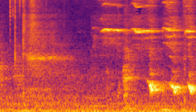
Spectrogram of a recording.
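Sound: dog whimpering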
